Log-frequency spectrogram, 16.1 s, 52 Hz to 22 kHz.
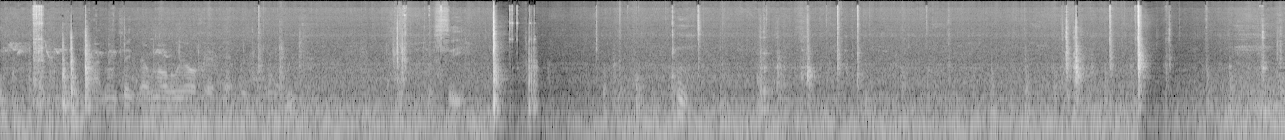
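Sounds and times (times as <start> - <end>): steady low hum: 0.0 - 16.0
hand tool clicks and metal taps: 6.2 - 6.8.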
